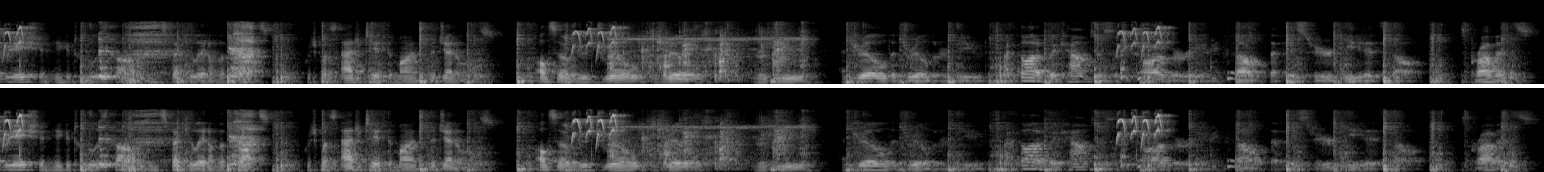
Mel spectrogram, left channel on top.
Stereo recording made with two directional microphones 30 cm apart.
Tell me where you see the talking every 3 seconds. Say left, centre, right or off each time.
right, centre, left, left, left.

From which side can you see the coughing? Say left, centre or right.
left.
